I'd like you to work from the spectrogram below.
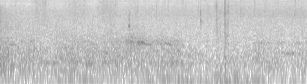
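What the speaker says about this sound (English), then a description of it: "Rain sounds are pretty nice too. It is fucking downpour now." Heavy downpour in the fantasy game Elder Scrolls IV: Oblivion, a thick, steady roar of rain with deep rumbling thunder rolling beneath, fairly quiet overall.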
